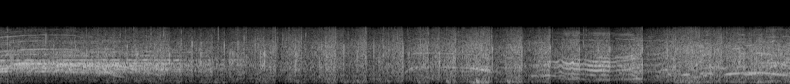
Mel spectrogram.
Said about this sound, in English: Let's cheer her on as she comes up.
